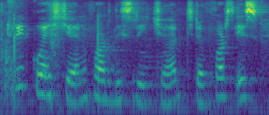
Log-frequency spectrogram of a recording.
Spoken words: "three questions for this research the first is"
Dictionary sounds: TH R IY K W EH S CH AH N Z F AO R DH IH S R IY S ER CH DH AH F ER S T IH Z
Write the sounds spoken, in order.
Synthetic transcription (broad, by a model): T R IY K W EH S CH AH N F AO R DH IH S R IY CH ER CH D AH F ER S T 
